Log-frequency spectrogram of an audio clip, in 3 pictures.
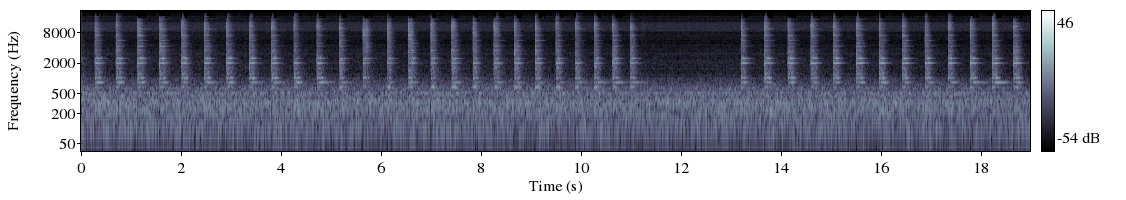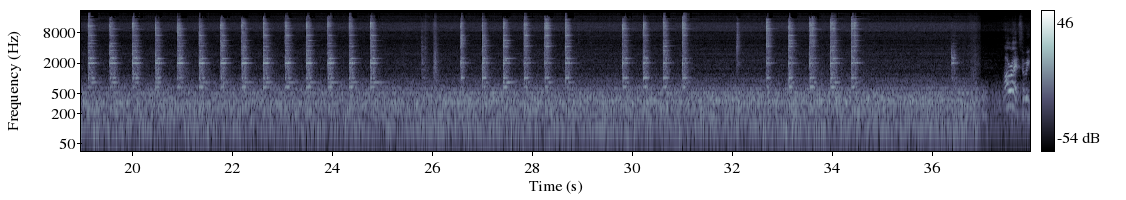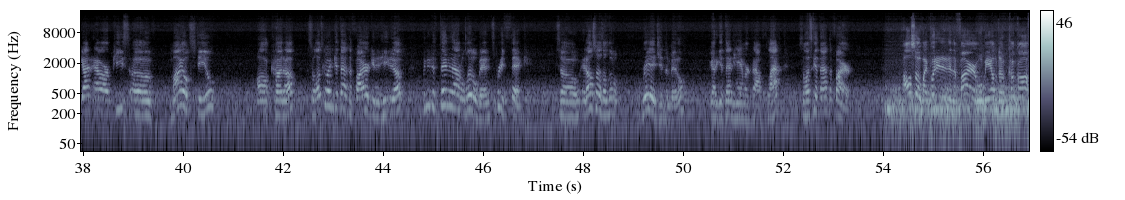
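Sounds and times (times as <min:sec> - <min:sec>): hammer striking steel on anvil: 0:00.0 - 0:11.4, 0:13.2 - 0:25.2, 0:25.8 - 0:29.0, 0:29.8 - 0:31.4, 0:32.1 - 0:34.7, 0:36.4 - 0:36.6
low running noise: 0:00.0 - 0:56.9.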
